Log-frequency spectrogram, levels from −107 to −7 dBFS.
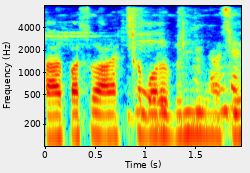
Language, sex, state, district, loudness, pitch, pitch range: Bengali, male, West Bengal, Paschim Medinipur, -20 LUFS, 140 Hz, 135-145 Hz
